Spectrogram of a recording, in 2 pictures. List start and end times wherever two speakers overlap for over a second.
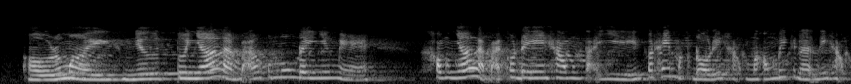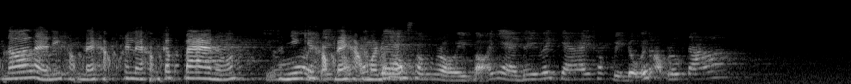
11.3-12.6

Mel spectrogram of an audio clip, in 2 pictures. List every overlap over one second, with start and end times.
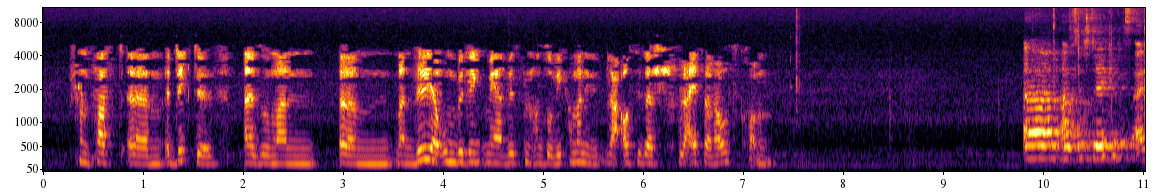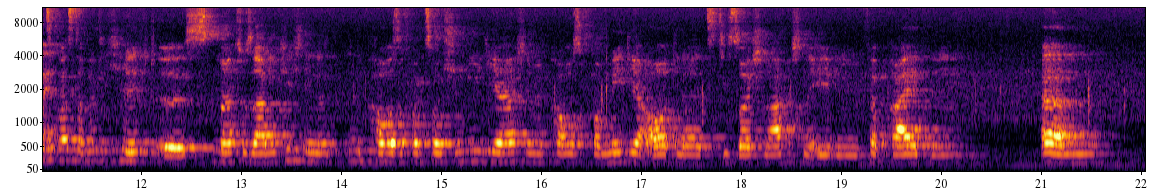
none

